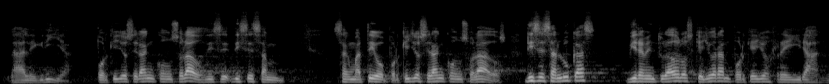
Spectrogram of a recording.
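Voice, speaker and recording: Preacher guy, kinda high voice, lots of "no?" questions, loud then quiet, big echoey hall. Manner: teaching, asks listeners rhetorical questions; wide swings from loud emphatic to quiet low. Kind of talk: sermon. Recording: long hall reverb.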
